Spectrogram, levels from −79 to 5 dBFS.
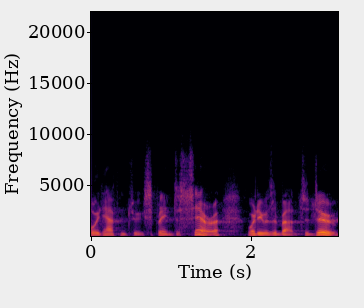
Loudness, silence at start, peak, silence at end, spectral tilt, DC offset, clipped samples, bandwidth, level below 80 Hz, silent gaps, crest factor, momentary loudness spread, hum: -30 LUFS; 0 s; -10 dBFS; 0 s; -6 dB/octave; under 0.1%; under 0.1%; 9.2 kHz; -84 dBFS; none; 18 dB; 10 LU; none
